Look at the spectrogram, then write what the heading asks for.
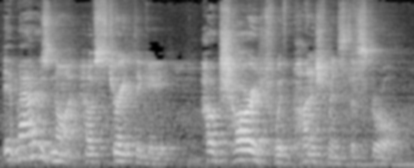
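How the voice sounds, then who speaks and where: A man reciting poetry in a measured, declamatory way. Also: a little high, sing-song, sharp tone. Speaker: poetry reader. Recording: echoey room, distant mic.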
